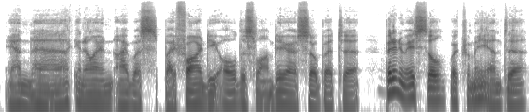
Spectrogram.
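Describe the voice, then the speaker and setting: A Dutch-accented man in his eighties hosts a relaxed podcast chat. His voice sits very low and mellow, and it sounds dry and close. He tells his stories in a halting, rambling way, stopping and restarting often. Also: dry recording. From Northern Netherlands. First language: Dutch regional dialect. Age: 80s. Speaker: podcast host. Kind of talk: casual conversational storytelling.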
